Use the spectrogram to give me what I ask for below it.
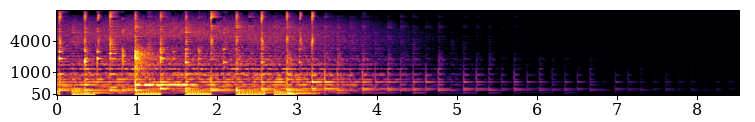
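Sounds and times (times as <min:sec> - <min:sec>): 
tonal ambient drone: 0:00.0 - 0:04.6.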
